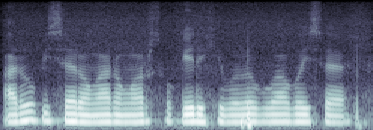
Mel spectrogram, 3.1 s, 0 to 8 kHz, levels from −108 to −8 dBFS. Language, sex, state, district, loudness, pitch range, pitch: Assamese, male, Assam, Kamrup Metropolitan, -17 LUFS, 120-130 Hz, 125 Hz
